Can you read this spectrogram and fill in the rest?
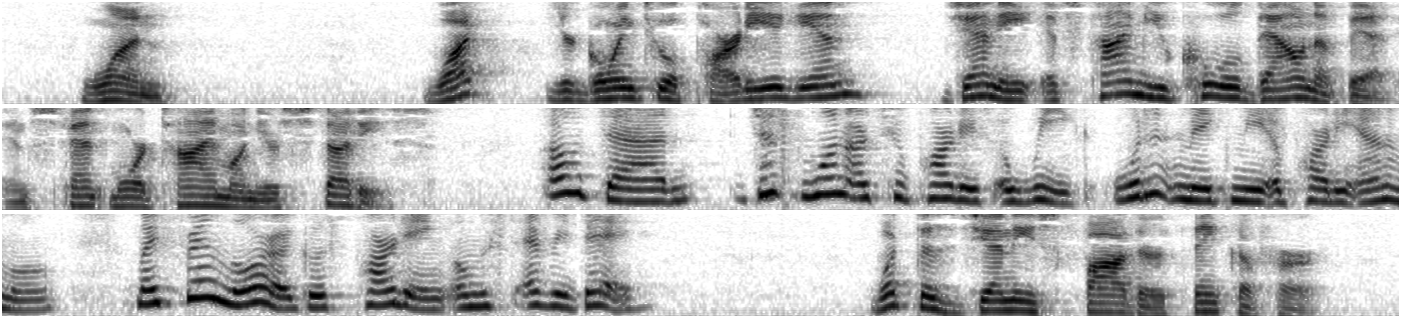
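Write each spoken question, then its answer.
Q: What does Jenny's father think of her?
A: He thinks she goes to too many parties and should spend more time on her studies.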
